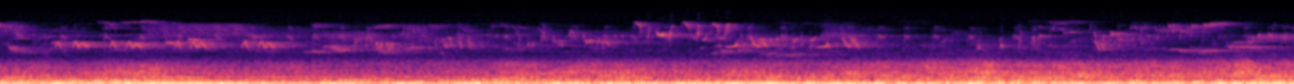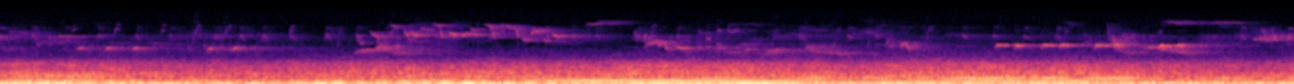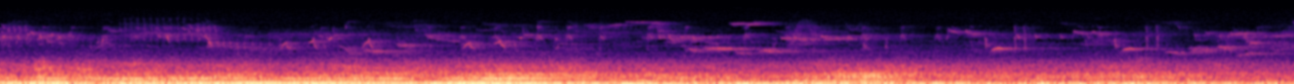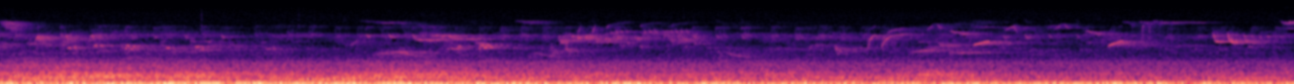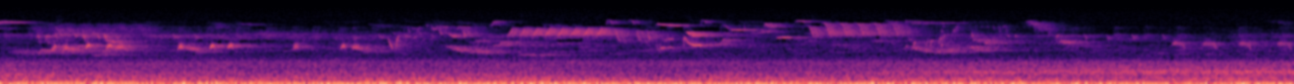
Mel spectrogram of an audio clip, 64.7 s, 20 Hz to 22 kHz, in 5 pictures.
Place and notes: Wik, Kiel, Deutschland - Forest near city
Evening in the forest on the outskirts of Kiel: many birds, a helicopter, one barking dog, some very distant cars, some low frequency rumbling from ships on the nearby Kiel Canal and the omnipresent buzzing of the city and the traffic.
Zoom F4 recorder, two DPA 4060 as stereo couple
Kiel, Germany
